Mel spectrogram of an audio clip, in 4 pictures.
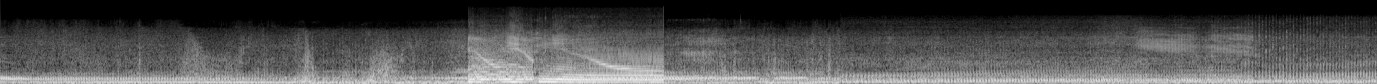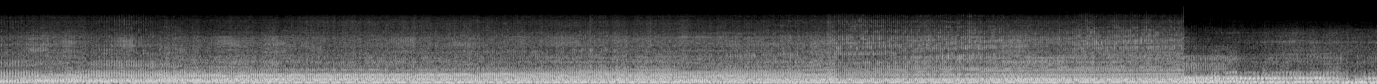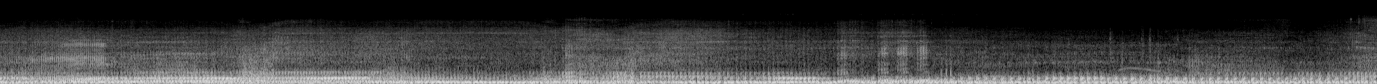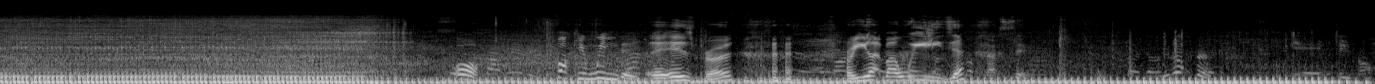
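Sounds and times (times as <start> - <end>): motorcycle engine revving: 0.0 - 55.0
wind noise: 1.5 - 9.1, 11.6 - 32.2.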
